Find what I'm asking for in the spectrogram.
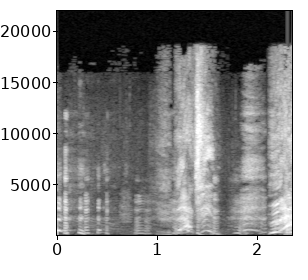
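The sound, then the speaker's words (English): A sneeze bursts out as a sharp, noisy puff, set among voiced vocal sounds and short bits of talk that rise to a loud, breathy finish. “They're going to be sneezing.”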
